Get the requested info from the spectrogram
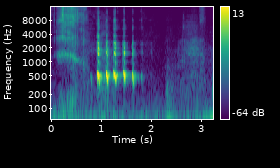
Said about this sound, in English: you think you can crunch that pretzel any louder? I can still hear out of my left ear.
